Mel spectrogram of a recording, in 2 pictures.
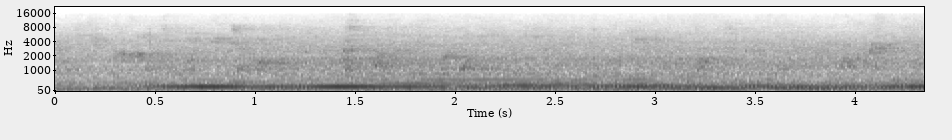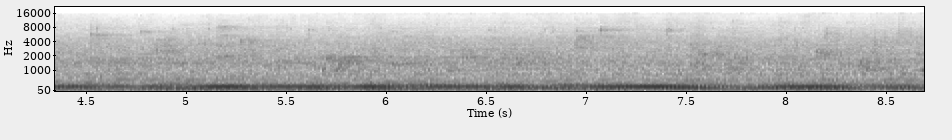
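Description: Aquarium background music of slow, held low notes, with water dripping into the tank in scattered small drops.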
